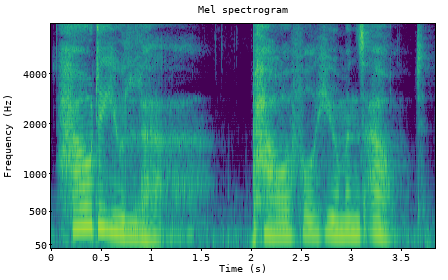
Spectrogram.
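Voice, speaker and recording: Casting: female actor as villainous dragon queen, lowish register, very unhurried, haughty and teasing, for intimate roleplay audio drama. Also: very animated, breathy edge, full character voice. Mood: thoughtful, scheming. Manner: languid, theatrical, haughty delivery with dramatic pauses.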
